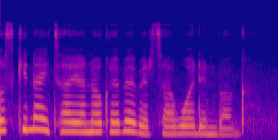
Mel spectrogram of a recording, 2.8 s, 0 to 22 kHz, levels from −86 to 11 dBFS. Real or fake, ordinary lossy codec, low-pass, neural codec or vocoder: real; none; 10.8 kHz; none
